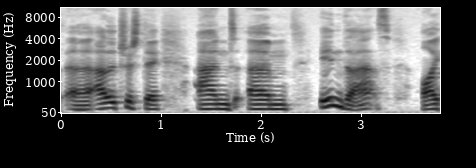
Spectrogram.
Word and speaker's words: Alatriste: those of you who corrected my pronuncation from alist alatriste and um in that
